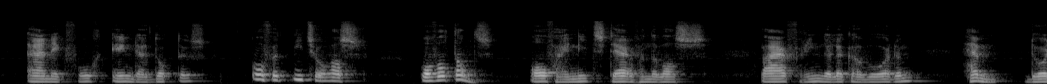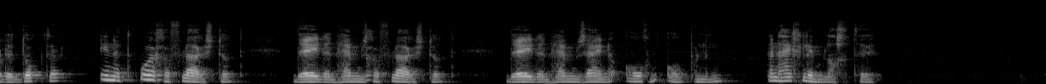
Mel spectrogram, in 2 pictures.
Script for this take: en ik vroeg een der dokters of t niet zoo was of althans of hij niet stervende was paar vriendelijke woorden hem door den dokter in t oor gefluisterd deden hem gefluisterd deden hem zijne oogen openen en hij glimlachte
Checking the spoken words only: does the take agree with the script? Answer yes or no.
yes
